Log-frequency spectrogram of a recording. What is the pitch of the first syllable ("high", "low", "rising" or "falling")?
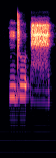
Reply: low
